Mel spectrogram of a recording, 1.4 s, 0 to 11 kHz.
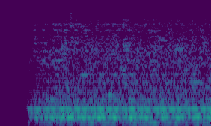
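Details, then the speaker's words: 2014 Chevy Silverado 4.3 V6 that had P0300 and a cylinder 2 misfire, after replacing the fuel injectors: smooth, even, quiet idle with a steady low hum and no shake, miss or ticking; normal idle. "All right, so I went ahead and you can see it's running pretty good now. It's not shaking anymore. It's not making any noise."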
